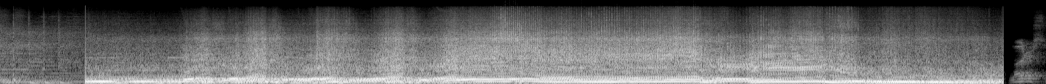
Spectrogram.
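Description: Mud truck's 454 big-block V8 revving hard, its pitch rising and falling again and again as it churns through a mud pit; it starts suddenly about a second in.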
